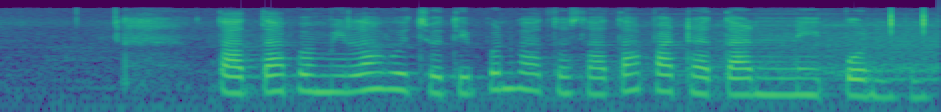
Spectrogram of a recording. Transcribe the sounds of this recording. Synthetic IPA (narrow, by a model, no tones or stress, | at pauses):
t̪at̪ahpəmilahwud̥ʒ̥ṳt̪ipʊnkad̪̥o̤st̪at̪ahpaɖ̥a̤t̪anipʊn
